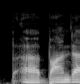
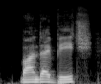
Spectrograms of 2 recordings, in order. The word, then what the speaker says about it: Bondi: I went to Bondi, is that how you say it? – Yeah. – Bondi Beach.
